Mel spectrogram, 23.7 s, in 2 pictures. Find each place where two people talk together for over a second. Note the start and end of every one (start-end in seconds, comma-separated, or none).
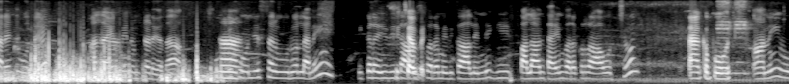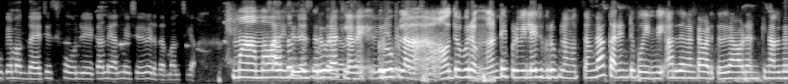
15.8-18.0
